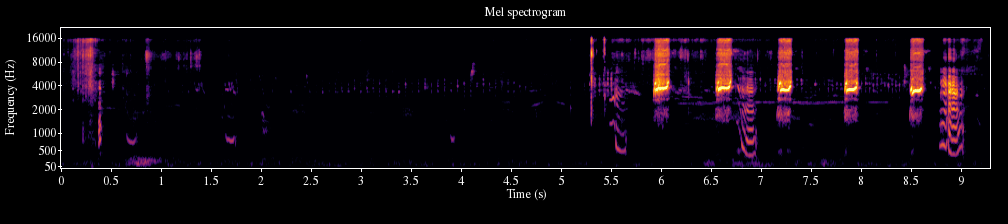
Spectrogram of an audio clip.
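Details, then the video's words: Francolin giving a fast run of shrill, sharp piercing notes repeated roughly every half second, after a mostly quiet opening with a few faint soft sounds. "teetar ki awaz,teeter bird ki sound"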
